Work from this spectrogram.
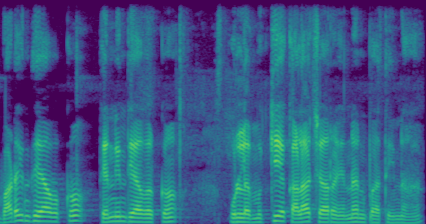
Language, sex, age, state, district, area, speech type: Tamil, male, 60+, Tamil Nadu, Krishnagiri, rural, spontaneous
